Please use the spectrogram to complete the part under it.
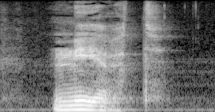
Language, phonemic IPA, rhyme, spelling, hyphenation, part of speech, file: Dutch, /meːrt/, -eːrt, meert, meert, noun, Nl-meert.ogg
- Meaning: polecat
